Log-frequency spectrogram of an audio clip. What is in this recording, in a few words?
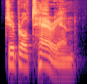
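"gibraltarian", British English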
